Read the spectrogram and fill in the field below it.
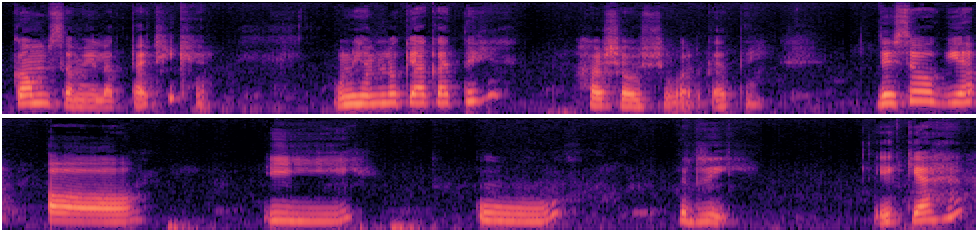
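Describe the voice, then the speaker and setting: A woman's voice: a little high, darkish tone. A woman teaching a Hindi grammar lesson, patiently repeating each point and asking the listener questions to check understanding. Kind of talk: slow classroom-style grammar lesson.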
